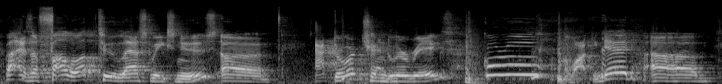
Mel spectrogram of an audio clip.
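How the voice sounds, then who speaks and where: A man co-hosting a casual news chat, animated and playfully opinionated. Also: a little high, measured pace. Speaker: co-host of a horror news show. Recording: roomy echo with faint noise.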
